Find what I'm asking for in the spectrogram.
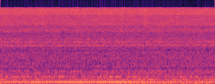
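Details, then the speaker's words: Furnace test run after a tune-up (blower squirrel cage and inducer motor area vacuumed): a steady, even low hum with soft rushing air and no knocks or rattles. The burners fire normally before the blower starts, burning off a little dust while the flame turns blue. Normal burner operation. "okay now let's give her a test run so you can see this baby do what she's supposed to do"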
